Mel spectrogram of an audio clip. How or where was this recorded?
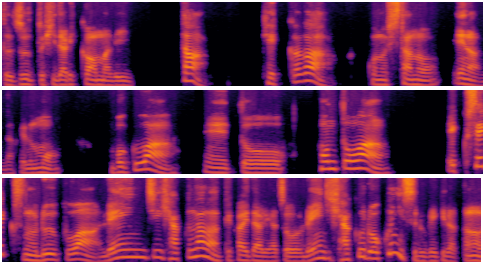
video call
